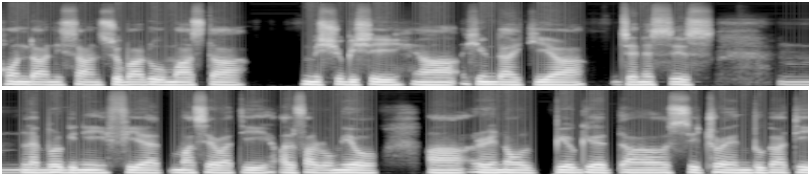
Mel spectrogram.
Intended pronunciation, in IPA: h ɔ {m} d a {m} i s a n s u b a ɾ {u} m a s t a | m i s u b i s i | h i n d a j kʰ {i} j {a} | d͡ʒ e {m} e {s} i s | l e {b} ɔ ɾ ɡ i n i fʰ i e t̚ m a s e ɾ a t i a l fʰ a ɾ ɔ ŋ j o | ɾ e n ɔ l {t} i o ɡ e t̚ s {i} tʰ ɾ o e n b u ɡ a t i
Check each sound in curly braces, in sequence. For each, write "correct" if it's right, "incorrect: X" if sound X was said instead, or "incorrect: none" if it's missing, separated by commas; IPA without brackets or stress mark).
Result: incorrect: n, incorrect: n, correct, correct, correct, incorrect: n, correct, correct, incorrect: p, correct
